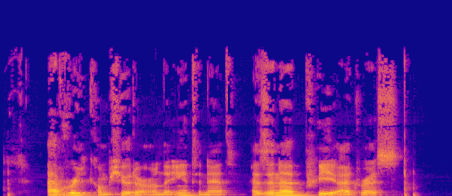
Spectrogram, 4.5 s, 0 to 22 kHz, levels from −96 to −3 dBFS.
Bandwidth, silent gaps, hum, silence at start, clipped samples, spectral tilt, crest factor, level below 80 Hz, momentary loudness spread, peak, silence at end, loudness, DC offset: 17 kHz; none; none; 0.05 s; under 0.1%; -5.5 dB/octave; 18 dB; -60 dBFS; 11 LU; -2 dBFS; 0.4 s; -19 LUFS; under 0.1%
